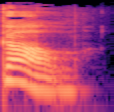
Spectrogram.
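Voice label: "gull", British English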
